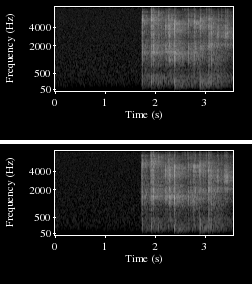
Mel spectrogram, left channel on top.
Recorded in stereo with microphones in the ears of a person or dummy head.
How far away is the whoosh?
I don't hear a whoosh.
